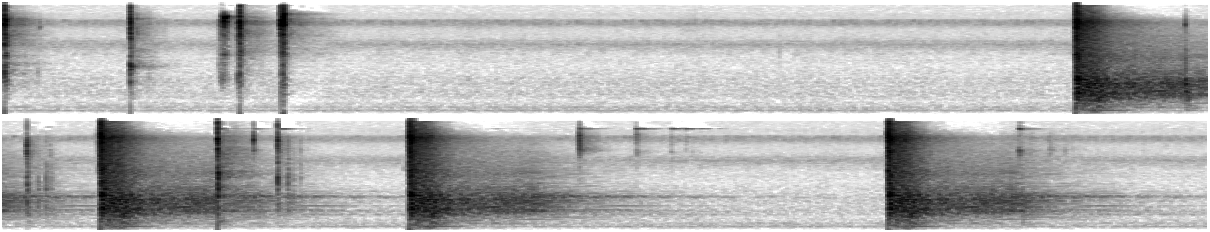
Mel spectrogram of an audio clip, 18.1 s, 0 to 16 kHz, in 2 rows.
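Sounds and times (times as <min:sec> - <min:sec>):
pistol shots echoing: 0:08.0 - 0:11.5, 0:12.1 - 0:14.0, 0:15.7 - 0:17.5.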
